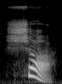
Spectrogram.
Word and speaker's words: chat: cat in french is sha the word for on the left is agosh okay and note that shah ends in a consonant that we don't pronounce le sha the cat so let's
